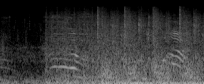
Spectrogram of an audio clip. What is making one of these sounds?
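A gunshot cracks.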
